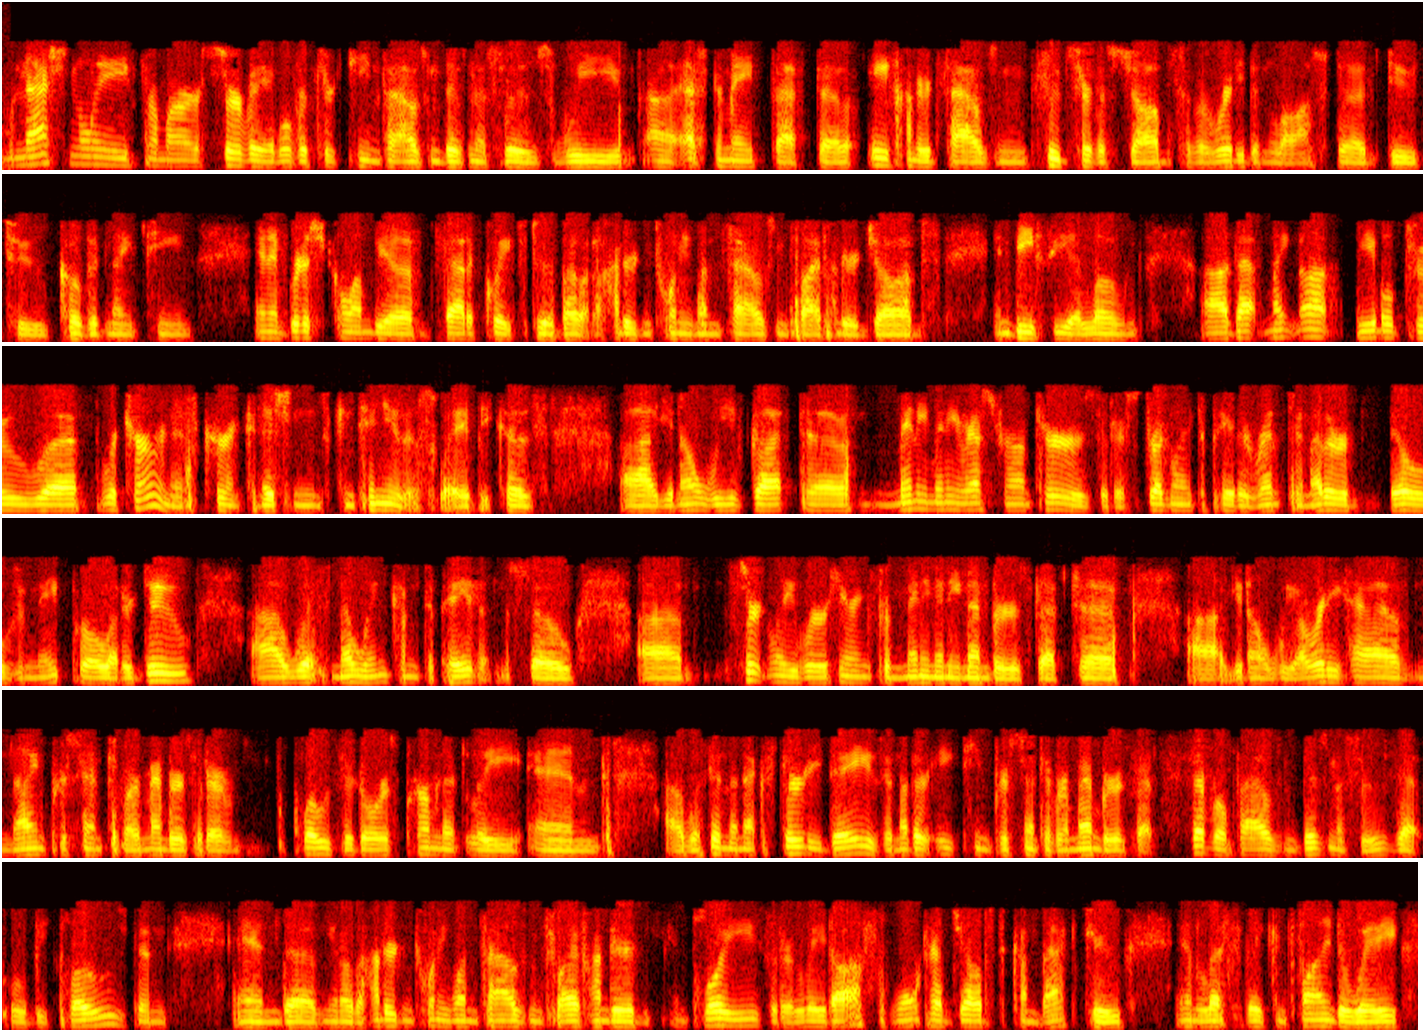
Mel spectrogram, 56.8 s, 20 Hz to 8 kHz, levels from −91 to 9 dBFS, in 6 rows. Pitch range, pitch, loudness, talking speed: 90-105 Hz, 95 Hz, -18 LUFS, 165 wpm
